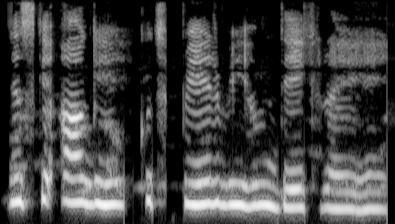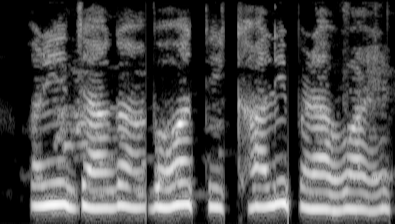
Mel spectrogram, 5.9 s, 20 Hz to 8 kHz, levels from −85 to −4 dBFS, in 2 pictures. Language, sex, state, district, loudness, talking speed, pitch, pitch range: Hindi, female, Uttar Pradesh, Hamirpur, -15 LUFS, 180 wpm, 270 Hz, 240-290 Hz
